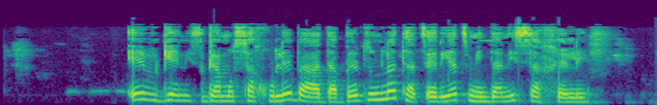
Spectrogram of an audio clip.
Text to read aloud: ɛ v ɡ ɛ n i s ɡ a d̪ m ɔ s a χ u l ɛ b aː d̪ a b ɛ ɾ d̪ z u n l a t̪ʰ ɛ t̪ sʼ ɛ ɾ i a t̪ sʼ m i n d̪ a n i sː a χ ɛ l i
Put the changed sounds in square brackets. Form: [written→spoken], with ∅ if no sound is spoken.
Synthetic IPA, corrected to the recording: ɛ v ɡ ɛ n i s ɡ a [d̪→∅] m ɔ s a χ u l ɛ b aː d̪ a b ɛ ɾ d̪ z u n l a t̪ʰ [ɛ→a] t̪ sʼ ɛ ɾ i a t̪ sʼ m i n d̪ a n i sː a χ ɛ l i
